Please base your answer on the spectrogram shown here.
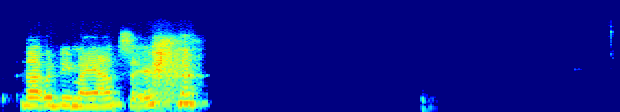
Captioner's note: chuckles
